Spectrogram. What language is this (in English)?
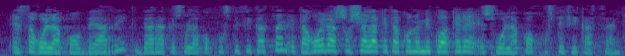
Basque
